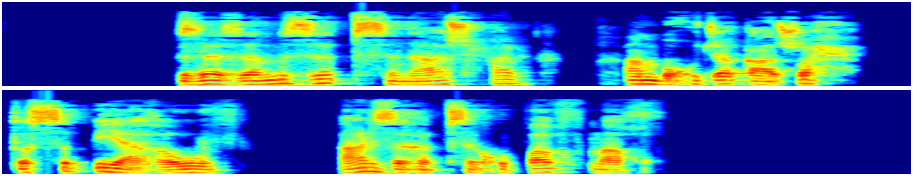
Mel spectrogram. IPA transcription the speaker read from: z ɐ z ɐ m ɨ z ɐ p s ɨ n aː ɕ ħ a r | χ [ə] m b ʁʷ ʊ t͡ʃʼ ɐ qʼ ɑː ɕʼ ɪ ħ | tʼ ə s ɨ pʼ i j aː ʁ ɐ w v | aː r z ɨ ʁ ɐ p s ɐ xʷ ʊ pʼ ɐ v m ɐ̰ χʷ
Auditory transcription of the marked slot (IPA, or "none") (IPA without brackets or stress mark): ɐ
